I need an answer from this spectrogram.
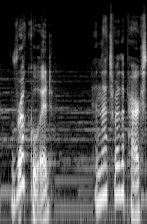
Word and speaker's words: Rockwood: One of these modest plots of land was named Rookwood, which is spelled like Rockwood, but St. Johners won't be very impressed if you don't pronounce it as Rookwood, and that's where the park's name came from.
